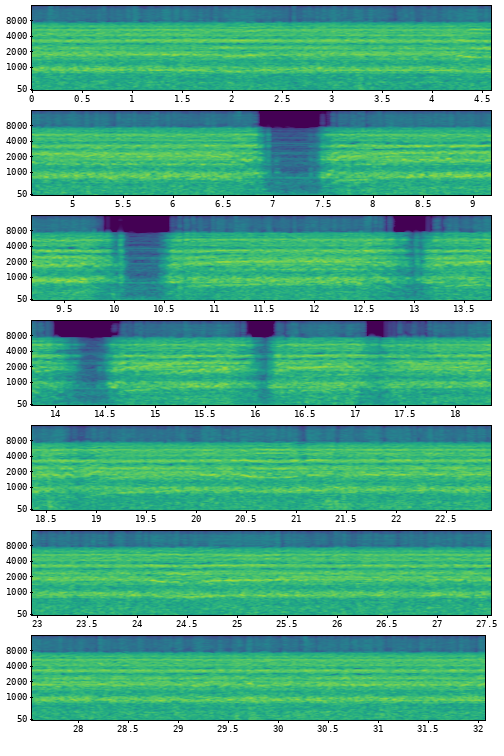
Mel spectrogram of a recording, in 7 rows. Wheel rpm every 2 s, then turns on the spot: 230, 230, 220, 130, 190, 120, 130, 100, 130, 200, 220, 230, 230, 230, 230, 230.
none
